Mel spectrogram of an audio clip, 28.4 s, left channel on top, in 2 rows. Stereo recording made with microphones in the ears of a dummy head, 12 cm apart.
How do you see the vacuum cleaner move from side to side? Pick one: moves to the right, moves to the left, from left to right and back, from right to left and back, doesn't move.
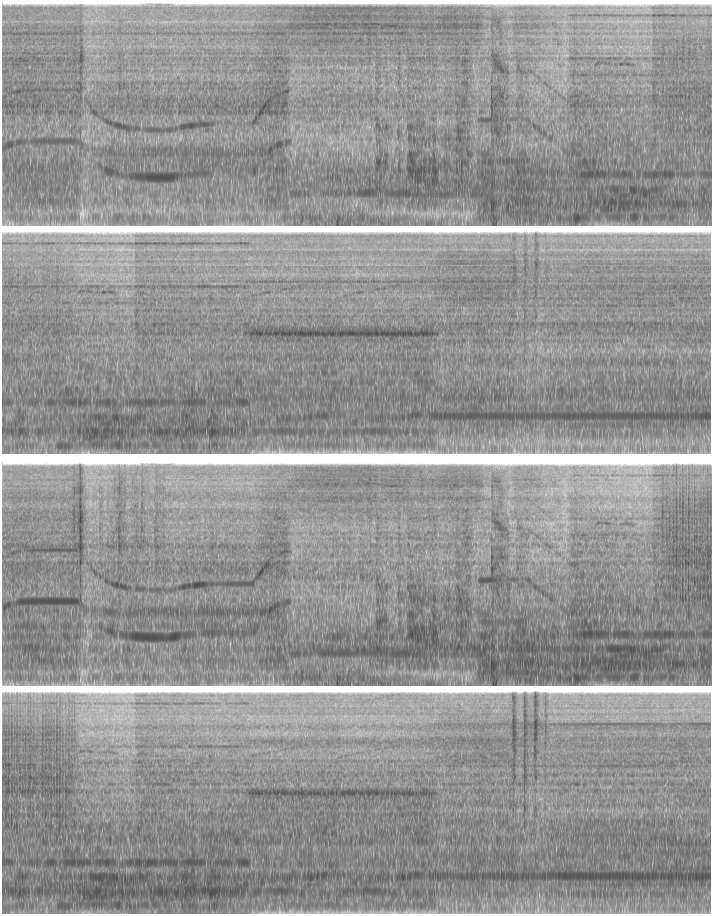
doesn't move.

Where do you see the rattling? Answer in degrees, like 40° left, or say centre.
60° right.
